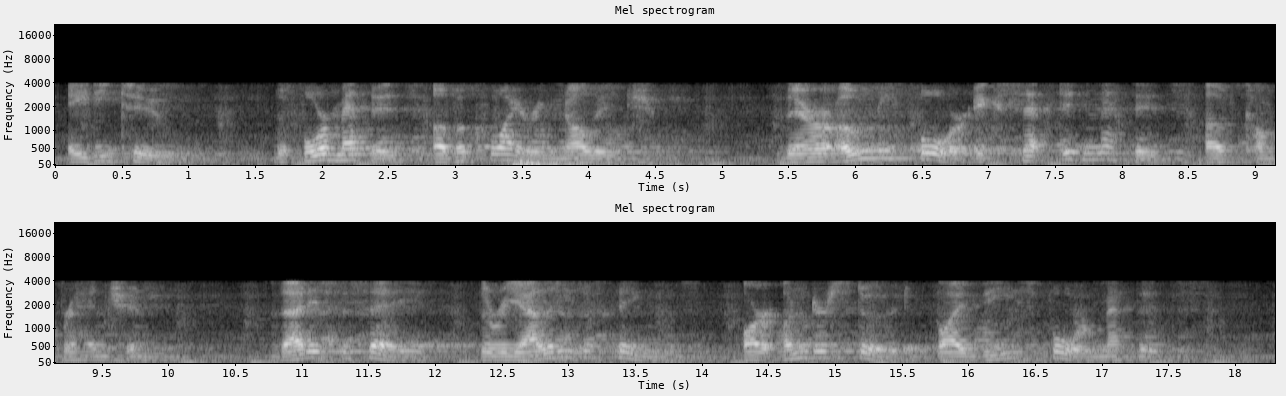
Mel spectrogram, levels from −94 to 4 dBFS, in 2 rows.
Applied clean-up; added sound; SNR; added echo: none; Engine; 19 dB; reverberation time 2.5 s.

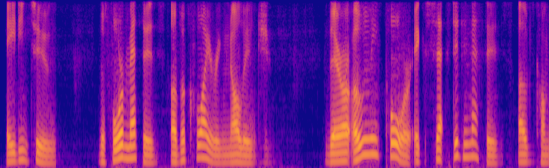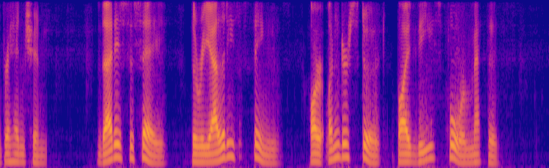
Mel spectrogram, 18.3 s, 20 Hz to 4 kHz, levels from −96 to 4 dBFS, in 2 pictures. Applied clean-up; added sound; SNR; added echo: neural separator model SepFormer WHAMR!.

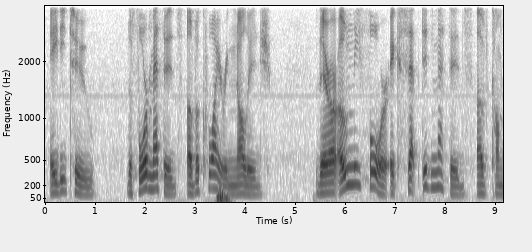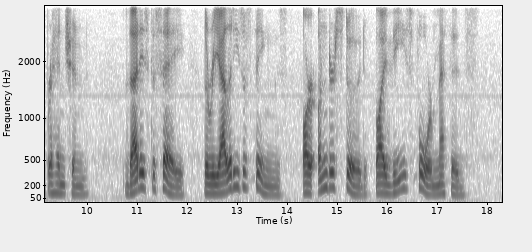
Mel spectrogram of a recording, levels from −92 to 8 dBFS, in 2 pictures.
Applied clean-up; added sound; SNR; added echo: none; none; none; none.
